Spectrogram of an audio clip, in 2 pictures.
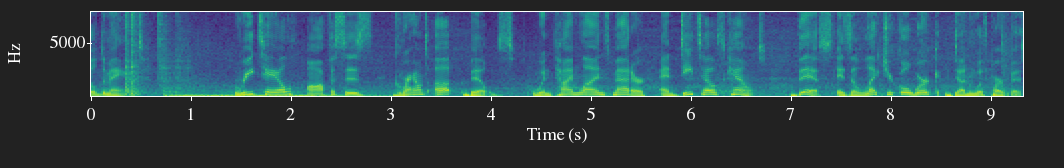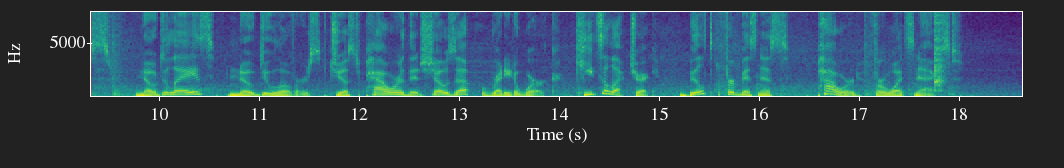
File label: Commercial; Keatts Electric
